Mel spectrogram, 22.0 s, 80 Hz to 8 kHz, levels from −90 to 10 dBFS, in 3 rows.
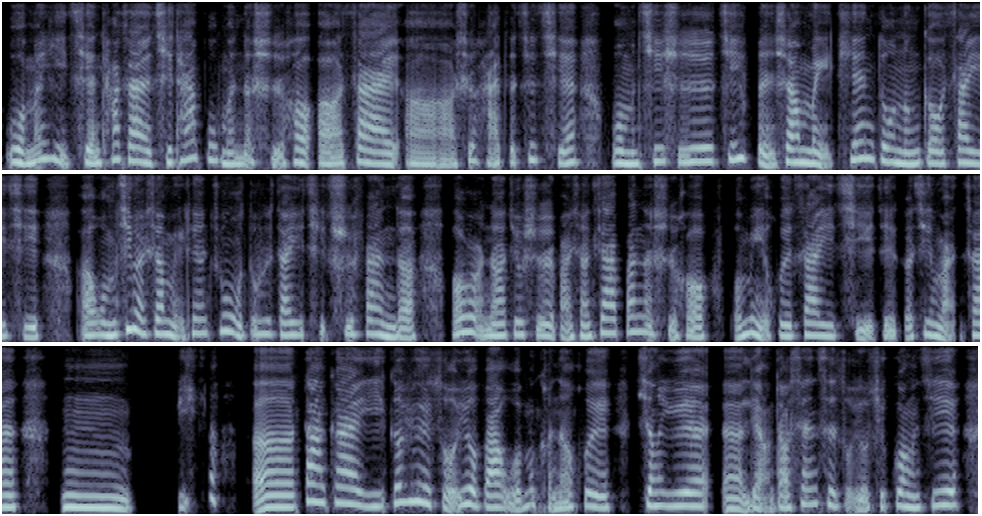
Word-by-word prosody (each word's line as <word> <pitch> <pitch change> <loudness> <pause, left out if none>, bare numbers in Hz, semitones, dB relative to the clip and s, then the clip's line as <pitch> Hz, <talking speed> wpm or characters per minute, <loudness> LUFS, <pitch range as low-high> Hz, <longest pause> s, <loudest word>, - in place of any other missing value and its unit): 我 225 -2 +3
们 235 +8 +2
以 260 - 0
前 215 -2 +1
她 260 +5 -2
在 240 -5 +2
其 205 +3 -2
他 270 +6 -2
部 255 -3 -5
门 195 -1 +1
的 - - -1
时 - - -4
候 210 +2 +1
呃， 100 +1 +1
在， 200 - +2
呃， 95 -3 -1
生 250 - -5
孩 215 -3 -3
子 220 - -7
之 260 +4 -3
前， 230 -3 -3 0.2
我 210 - +2
们 200 0 +5
其 235 +3 -3
实 235 0 +1
基 280 +5 +2
本 190 -10 -1
上 225 -2 +3
每 200 -5 +3
天 280 +2 -1
都 245 -4 -1
能 200 -1 +3
够 205 -1 0
在 215 +1 -1
一 195 -1 0
起 185 -1 -2 0.2
呃， - - 0
我 215 - 0
们 205 +1 +5
基 310 - +4
本 255 -6 +3
上 230 -1 +2
每 200 - +1
天 240 -1 -4
中 275 +2 -1
午 195 - 0
都 230 +2 -4
是 230 - -2
在 210 -1 0
一 215 0 -1
起 215 - -11
吃 - - -3
饭 225 -5 +1
的。 165 -1 +1 0.2
偶 255 +2 +2
尔 260 - +1
呢 200 0 +3
就 220 0 -2
是 195 -3 -1
晚 180 - -2
上 190 0 0
加 245 +2 0
班 265 +2 -3
的 - - -2
时 - - -6
候， 190 0 -1
我 170 - -3
们 230 +2 +3
也 195 - +1
会 195 -2 -1
在 205 +2 0
一 190 -1 +1
起 195 - -4
这 - - -4
个 170 - -6
进 200 +1 -1
晚 175 - -1
餐。 210 0 +1 0.3
嗯， 200 -3 +4 0.3
一 - - -9
个 350 - -8 0.2
呃， 210 0 +5
大 305 +1 +3
概 270 -3 +2
1 220 0 -1
个 285 +4 -1
月 305 -2 +4
左 255 - -2
右 250 -2 +3
吧， 205 -2 +3
我 - - -2
们 235 - -3
可 - - -7
能 - - 0
会 210 -3 0 0.2
相 235 -1 +1
约， 225 0 +2
呃， 180 0 0
2-3 210 +7 -1
次 255 -4 -3
左 - - -9
右 - - -1
去 210 0 -7
逛 210 -2 +1
街。 240 +3 0
215 Hz, 280 characters per minute, -20 LUFS, 200-240 Hz, 0.3 s, 们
